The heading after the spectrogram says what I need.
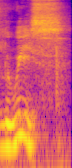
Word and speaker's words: Luis: Luez says, it's Luis. Got it. Luis. I'm on it, brother. But with more emphasis on Luis. Yeah, I got you. Luis. Like en Espanol. With the Z pronounced as an S.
